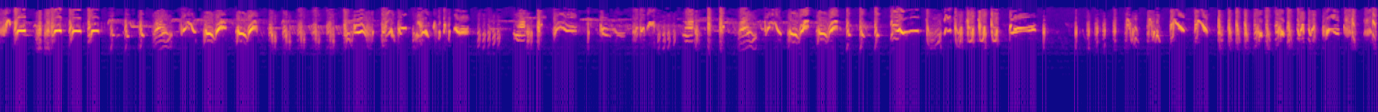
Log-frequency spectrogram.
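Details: Eurasian siskin lure recording: a fast, nearly unbroken twitter of high chirps, short trills and thin buzzy notes that runs for about fourteen seconds, with a brief gap near the tenth second and no other sounds.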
